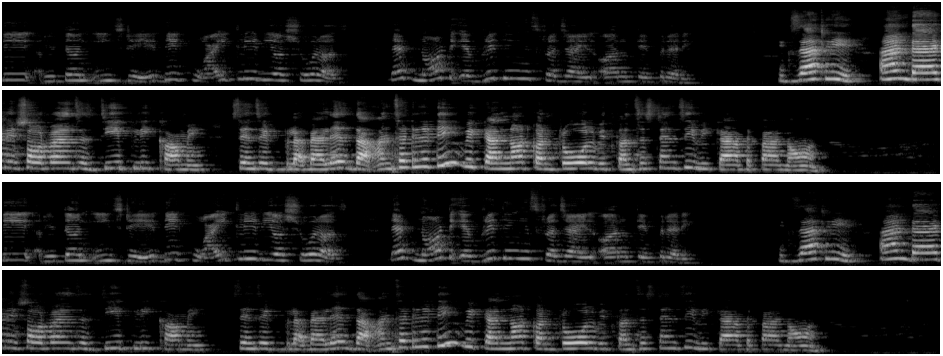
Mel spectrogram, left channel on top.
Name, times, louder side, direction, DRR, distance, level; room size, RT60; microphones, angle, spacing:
voice 1, 0.0-3.4 3.9-6.9, right 4 dB, 85° right, 1.3 m, -38 dB
voice 2, 7.8-11.5 11.8-17.6, left 6 dB, 90° left, 0.5 m, -24 dB
3.4 x 2.2 x 2.8 m
head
